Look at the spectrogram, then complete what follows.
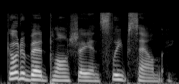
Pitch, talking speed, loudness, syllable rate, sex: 190 Hz, 235 wpm, -19 LUFS, 5.4 syllables/s, female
